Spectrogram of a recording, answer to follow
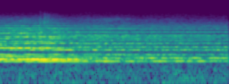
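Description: Youth string orchestra holding a sustained chord, the bowed notes steady with no breaks.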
